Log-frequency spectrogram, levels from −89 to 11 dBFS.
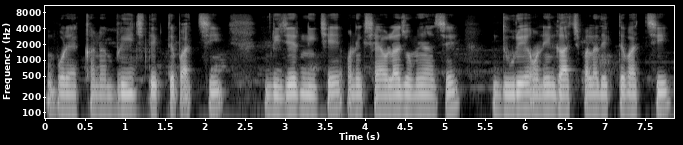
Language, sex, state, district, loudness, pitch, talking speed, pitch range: Bengali, male, West Bengal, Dakshin Dinajpur, -21 LUFS, 115 Hz, 130 wpm, 110-115 Hz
